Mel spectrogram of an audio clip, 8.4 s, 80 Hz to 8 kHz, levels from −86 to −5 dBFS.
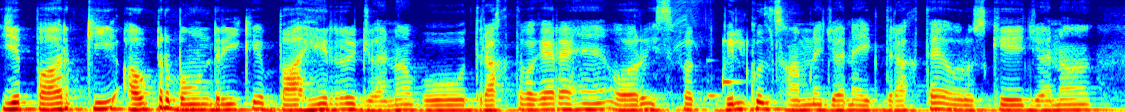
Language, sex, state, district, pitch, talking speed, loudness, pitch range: Hindi, male, Delhi, New Delhi, 145 Hz, 215 wpm, -17 LUFS, 135-155 Hz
